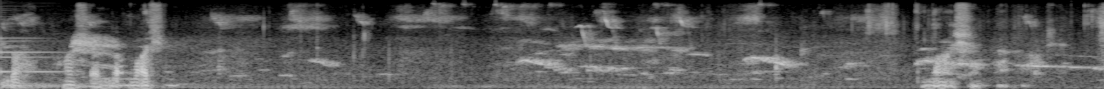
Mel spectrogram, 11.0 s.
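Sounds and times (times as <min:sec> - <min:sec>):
birds chirping and calling: 0:00.0 - 0:09.5.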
